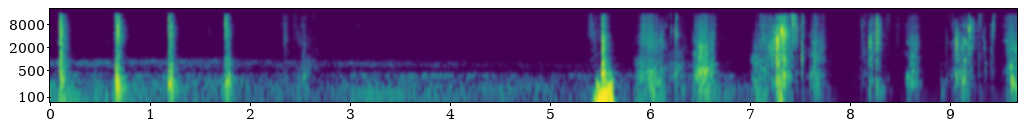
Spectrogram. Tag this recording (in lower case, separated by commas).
squishing water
